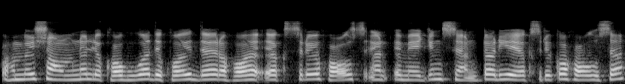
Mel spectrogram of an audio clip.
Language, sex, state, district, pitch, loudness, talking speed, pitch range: Hindi, female, Madhya Pradesh, Dhar, 220 Hz, -15 LUFS, 170 wpm, 210-235 Hz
